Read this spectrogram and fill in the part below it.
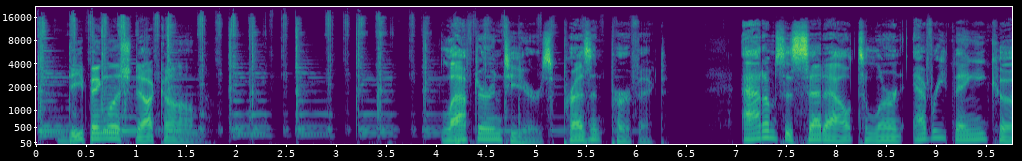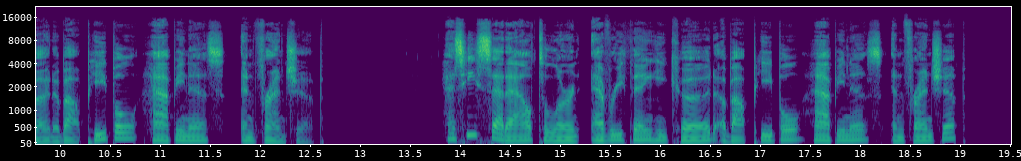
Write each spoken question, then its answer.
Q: Has he set out to learn everything he could about people, happiness, and friendship?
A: Yes, he has set out to learn everything he could about people, happiness, and friendship.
